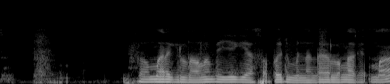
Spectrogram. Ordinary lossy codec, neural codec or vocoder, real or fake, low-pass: Opus, 16 kbps; none; real; 5.4 kHz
